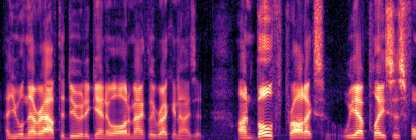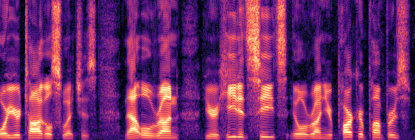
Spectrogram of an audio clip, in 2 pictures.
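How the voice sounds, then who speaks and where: A man's voice: lowish voice, fairly bright tone, clear, resonant tone, dry recording. A middle-aged American man presents an instructional product walkthrough, explaining step by step in a plain-spoken way. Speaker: company co-founder presenting product tutorial. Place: indoor studio set.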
